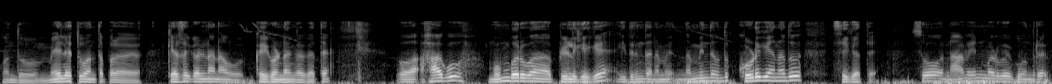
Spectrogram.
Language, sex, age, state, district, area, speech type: Kannada, male, 18-30, Karnataka, Shimoga, rural, spontaneous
